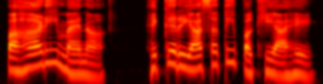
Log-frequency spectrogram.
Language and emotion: Sindhi, neutral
